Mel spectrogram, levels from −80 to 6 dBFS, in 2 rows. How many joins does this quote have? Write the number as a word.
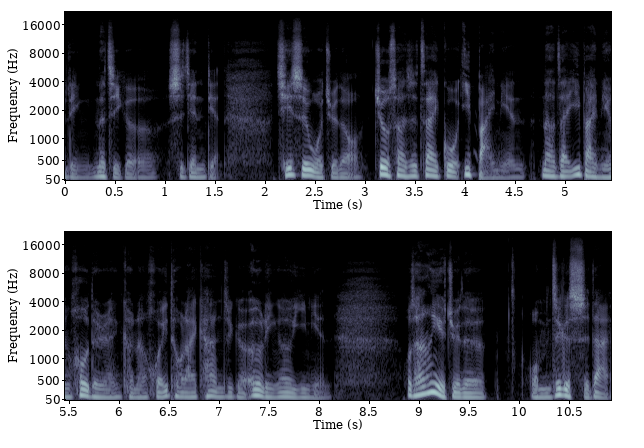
one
